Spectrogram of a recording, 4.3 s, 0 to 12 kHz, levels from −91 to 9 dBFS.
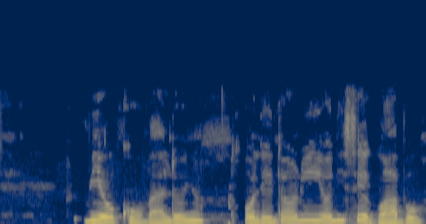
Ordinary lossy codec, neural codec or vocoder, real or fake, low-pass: none; none; real; 7.2 kHz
